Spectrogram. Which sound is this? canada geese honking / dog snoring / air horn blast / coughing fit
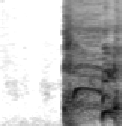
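coughing fit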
